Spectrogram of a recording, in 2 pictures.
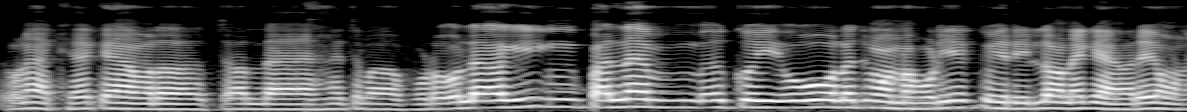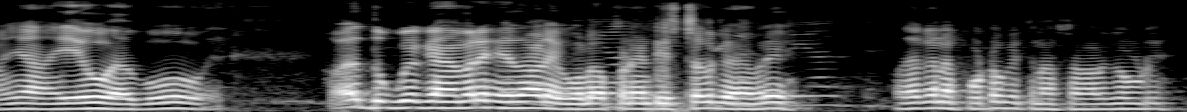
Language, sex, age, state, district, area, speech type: Dogri, male, 18-30, Jammu and Kashmir, Samba, rural, spontaneous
